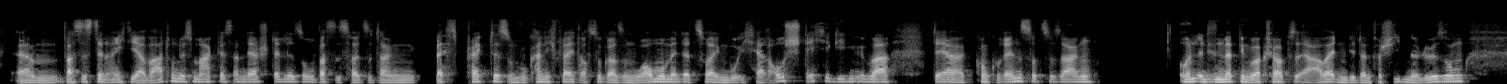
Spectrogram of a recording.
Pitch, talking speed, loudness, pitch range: 115 Hz, 175 wpm, -22 LUFS, 105-125 Hz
